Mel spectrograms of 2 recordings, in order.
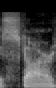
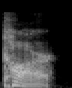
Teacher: being unaspirated so it's like the C in scar so like if you put your fingers in front of your mouth and you say scar you don't you don't get a big puff of air from the from the but if you say car then the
